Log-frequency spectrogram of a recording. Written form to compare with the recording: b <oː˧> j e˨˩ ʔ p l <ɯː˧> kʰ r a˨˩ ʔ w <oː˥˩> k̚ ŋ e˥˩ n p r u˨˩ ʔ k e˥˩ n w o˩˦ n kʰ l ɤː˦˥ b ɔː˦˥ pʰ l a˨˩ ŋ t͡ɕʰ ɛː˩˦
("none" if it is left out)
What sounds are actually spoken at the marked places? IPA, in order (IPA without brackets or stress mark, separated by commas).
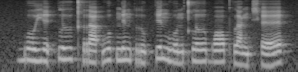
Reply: oː˨˩, ɯː˧, o˥˩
